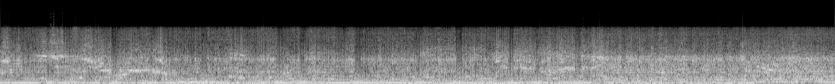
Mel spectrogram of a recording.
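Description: A southern/stoner metal band playing live at full volume: distorted guitars, bass and drums in a dense, unbroken wall of sound with a heavy low end, recorded lo-fi from the crowd.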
